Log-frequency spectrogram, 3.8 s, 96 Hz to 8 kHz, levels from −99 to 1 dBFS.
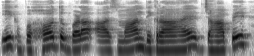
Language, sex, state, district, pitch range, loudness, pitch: Hindi, male, Uttar Pradesh, Lalitpur, 155-200 Hz, -15 LUFS, 165 Hz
